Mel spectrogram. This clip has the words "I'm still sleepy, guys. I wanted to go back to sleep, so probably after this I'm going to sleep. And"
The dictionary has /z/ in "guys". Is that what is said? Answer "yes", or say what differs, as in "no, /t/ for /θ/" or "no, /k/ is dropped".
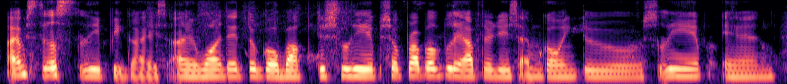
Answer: no, /s/ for /z/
